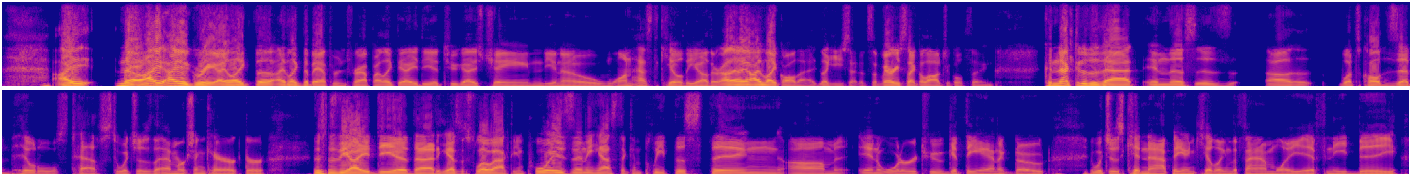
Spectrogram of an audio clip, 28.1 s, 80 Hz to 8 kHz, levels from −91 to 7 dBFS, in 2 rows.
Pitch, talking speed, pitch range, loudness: 95 Hz, 200 wpm, 85-110 Hz, -22 LUFS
